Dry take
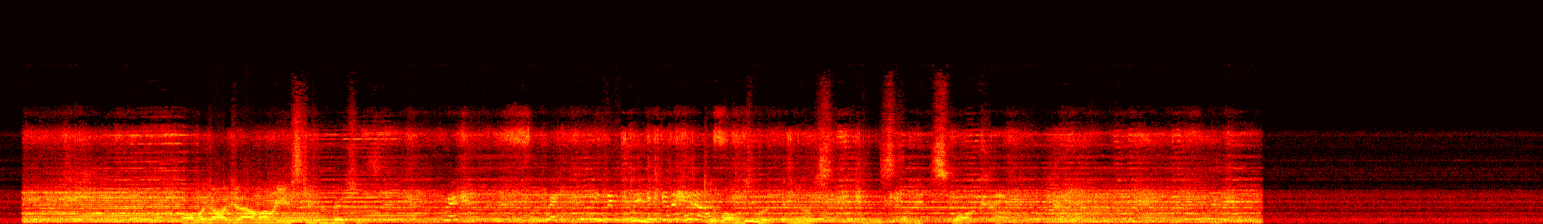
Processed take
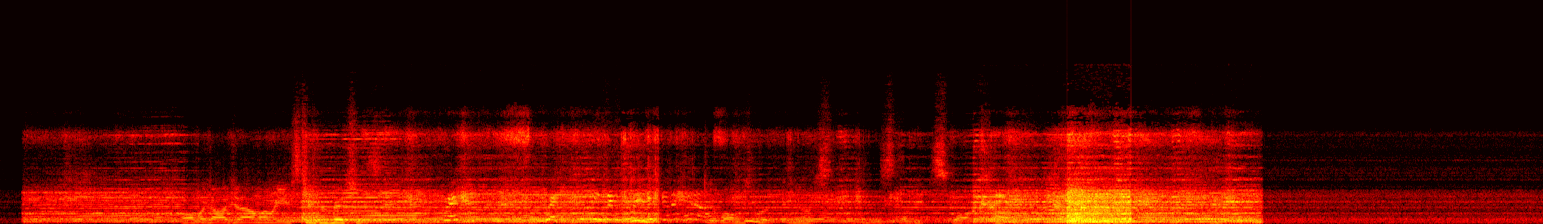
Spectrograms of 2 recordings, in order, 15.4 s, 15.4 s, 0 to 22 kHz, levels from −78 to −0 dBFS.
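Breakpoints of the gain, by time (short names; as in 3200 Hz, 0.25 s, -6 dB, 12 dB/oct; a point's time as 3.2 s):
-12.5 dB
from 3.02 s -4 dB
from 6.59 s -12.5 dB
from 9.73 s -2 dB
from 10.67 s +6 dB
from 11.31 s -2 dB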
